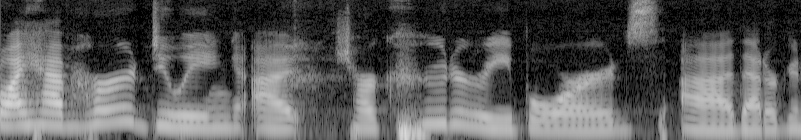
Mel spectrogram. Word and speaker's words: charcuterie: is um i don't even know how to pronounce this you probably know v it's called chartreutery a church charcuterie yeah yeah so the rural side of that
